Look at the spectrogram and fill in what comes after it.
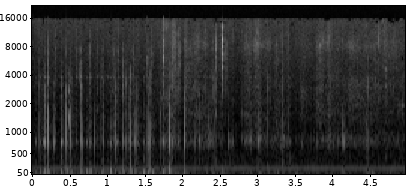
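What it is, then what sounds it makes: Silicone pop-it fidget ball. A multicolored silicone pop-it fidget ball is held in one hand while its bubbles are popped and tapped with long nails. Rapid, soft, dull pops and clicks crowd the first two seconds, then thin out into lighter, scattered taps. A steady low hum runs underneath throughout.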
